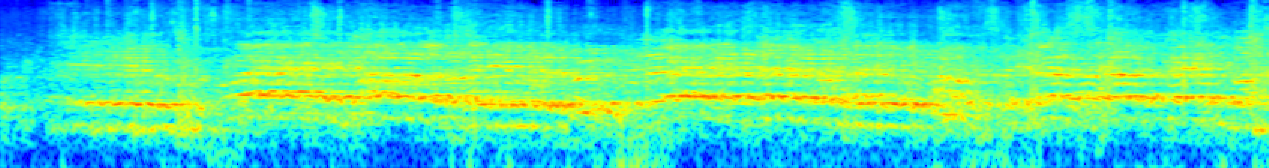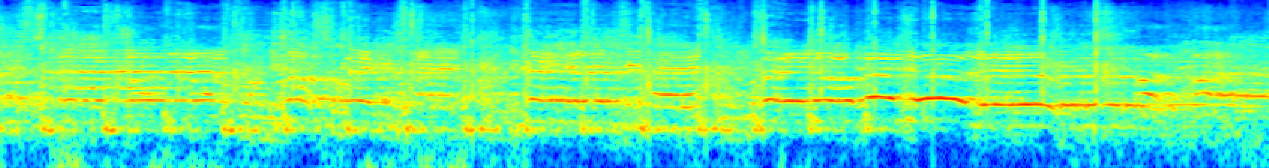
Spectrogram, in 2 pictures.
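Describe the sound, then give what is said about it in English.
A large crowd of football fans sings and chants together before a big match, about four hours before kick-off. The singing is loud and continuous, with many voices blending into a rising and falling melody that carries on without a break. “Atmosphere building ahead of what's going to be a big, huge game.”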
